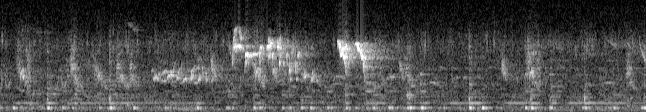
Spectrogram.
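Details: Song thrush young, probably three, being fed by their mother at a nest in a garden; thin, high squeaky begging bursts cluster midway, two sharp peaks, over a steady pulsing low background tone and faint scattered chirps.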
